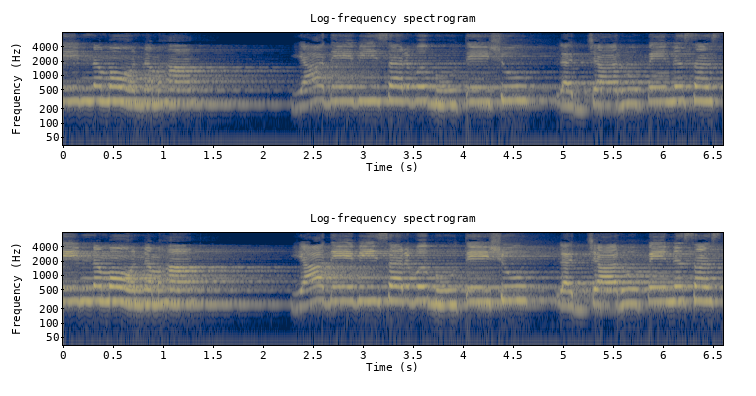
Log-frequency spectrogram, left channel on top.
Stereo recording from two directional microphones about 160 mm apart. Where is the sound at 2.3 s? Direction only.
10° left (ahead or behind).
